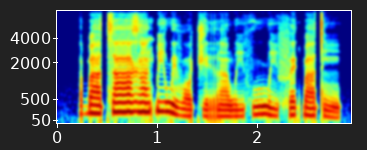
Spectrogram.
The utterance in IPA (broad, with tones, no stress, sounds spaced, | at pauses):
ɓ a˦ t͡s aː˦ ɣ ã˦ k͡p i˦ w ɪ˨ β ɔ˨ t͡ʃ ɪ˨ r ã˨ w i˨ f u˦ w i˨ f ɛ˦ k͡p a˦ t ĩ˨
